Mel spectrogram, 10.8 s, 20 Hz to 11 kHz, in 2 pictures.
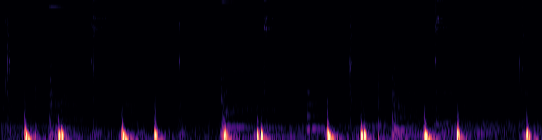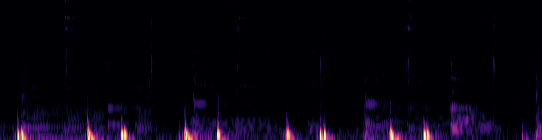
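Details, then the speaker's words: Strong paired thuds in a steady rhythm, about 80 a minute, with light background music: a father's resting heartbeat, seated, heard through a homemade cardboard-tube stethoscope on the left chest by a third-grader. "Okay. I was listening to my dad's heartbeat and I heard some heart beating. And then, since my dad has been sitting in this chair for some time, this is what his resting heart rate sounds like."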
